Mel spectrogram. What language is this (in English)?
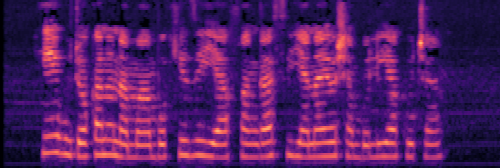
Swahili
